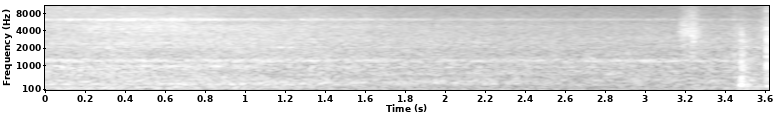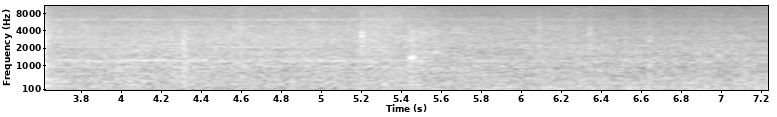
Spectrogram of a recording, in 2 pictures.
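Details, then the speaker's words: Chevy Tahoe after an electric fan conversion with PCM wiring done, engine not yet warm, AC on; quiet, even idle under a soft, steady fan rush with a faint whine, both fans on low. Normal idle with electric fans on low. "she's not exactly warm so let's start with the air conditioning oh yeah they're on they're on low speed but they're both on"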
